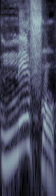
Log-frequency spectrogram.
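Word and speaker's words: νήφω: sobrio viene de la palabra griega que significa o se pronuncia nefo y significa literalmente estar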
